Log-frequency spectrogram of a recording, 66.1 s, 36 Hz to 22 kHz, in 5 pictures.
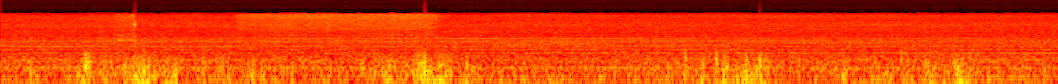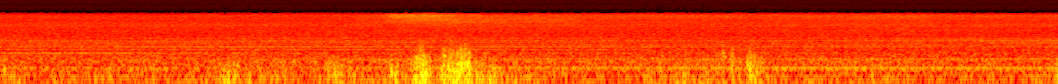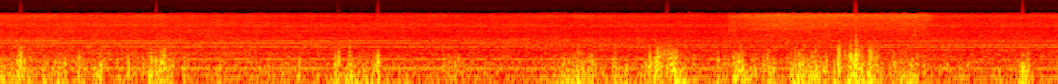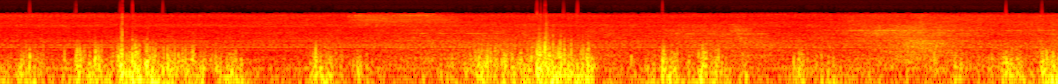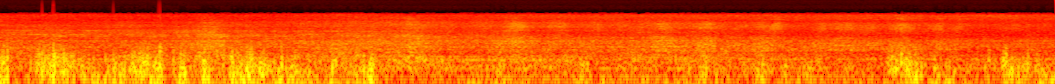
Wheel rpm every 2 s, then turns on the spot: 0, 0, 0, 0, 0, 0, 0, 0, 0, 0, 0, 0, 0, 0, 0, 0, 0, 0, 0, 0, 0, 0, 0, 0, 0, 0, 0, 0, 0, 0, 0, 0, 0.
none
